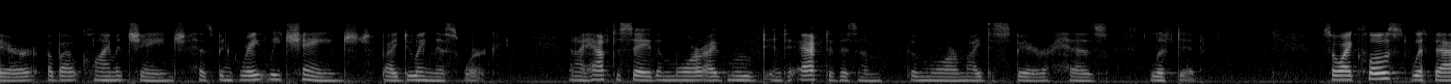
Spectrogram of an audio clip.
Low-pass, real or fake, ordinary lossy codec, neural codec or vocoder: 7.2 kHz; real; Opus, 24 kbps; none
